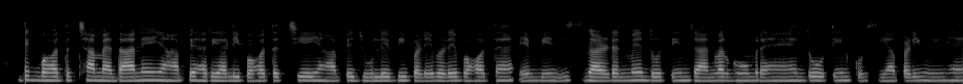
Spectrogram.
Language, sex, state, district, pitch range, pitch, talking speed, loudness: Hindi, female, Uttar Pradesh, Deoria, 170-180 Hz, 175 Hz, 235 wpm, -34 LUFS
